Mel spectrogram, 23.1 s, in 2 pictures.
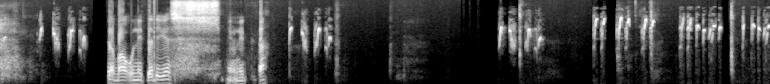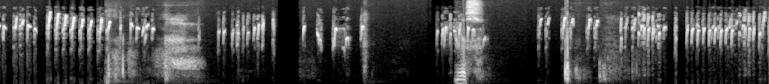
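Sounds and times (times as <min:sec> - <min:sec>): small bird chirping: 0:00.5 - 0:01.4, 0:04.3 - 0:05.1, 0:07.5 - 0:08.2, 0:08.8 - 0:17.3, 0:18.0 - 0:19.0, 0:19.6 - 0:23.0.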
